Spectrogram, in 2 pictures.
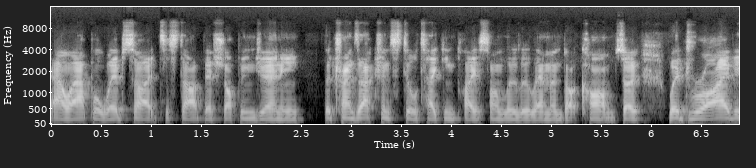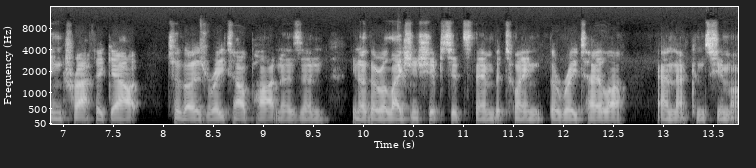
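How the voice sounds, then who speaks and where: Over a quiet background, a man with an Australian accent speaks in a very deep, low pitch. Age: 30s. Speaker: startup founder and CEO. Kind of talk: interview. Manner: halting, many fillers.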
